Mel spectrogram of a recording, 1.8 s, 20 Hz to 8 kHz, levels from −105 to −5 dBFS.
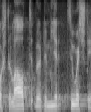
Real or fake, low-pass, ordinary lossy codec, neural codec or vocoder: fake; none; none; codec, 16 kHz, 2 kbps, X-Codec, HuBERT features, trained on general audio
